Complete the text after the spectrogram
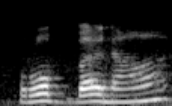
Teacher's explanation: ربنا میں را مفخم ہے، باقی پر تشدید ادا کیجئے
